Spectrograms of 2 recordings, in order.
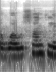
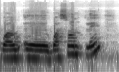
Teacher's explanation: En español es muy difícil tener triptongos, entonces generalmente lo que hacemos los hablantes es simplificar el triptongo y lo hacemos diptongo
